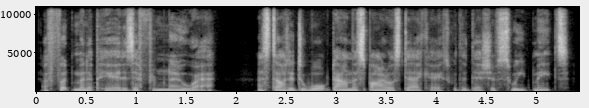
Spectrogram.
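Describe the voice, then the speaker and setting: A man narrating a novel as an audiobook in expressive, measured storytelling. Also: low-pitched, husky, no echo, studio quality.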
